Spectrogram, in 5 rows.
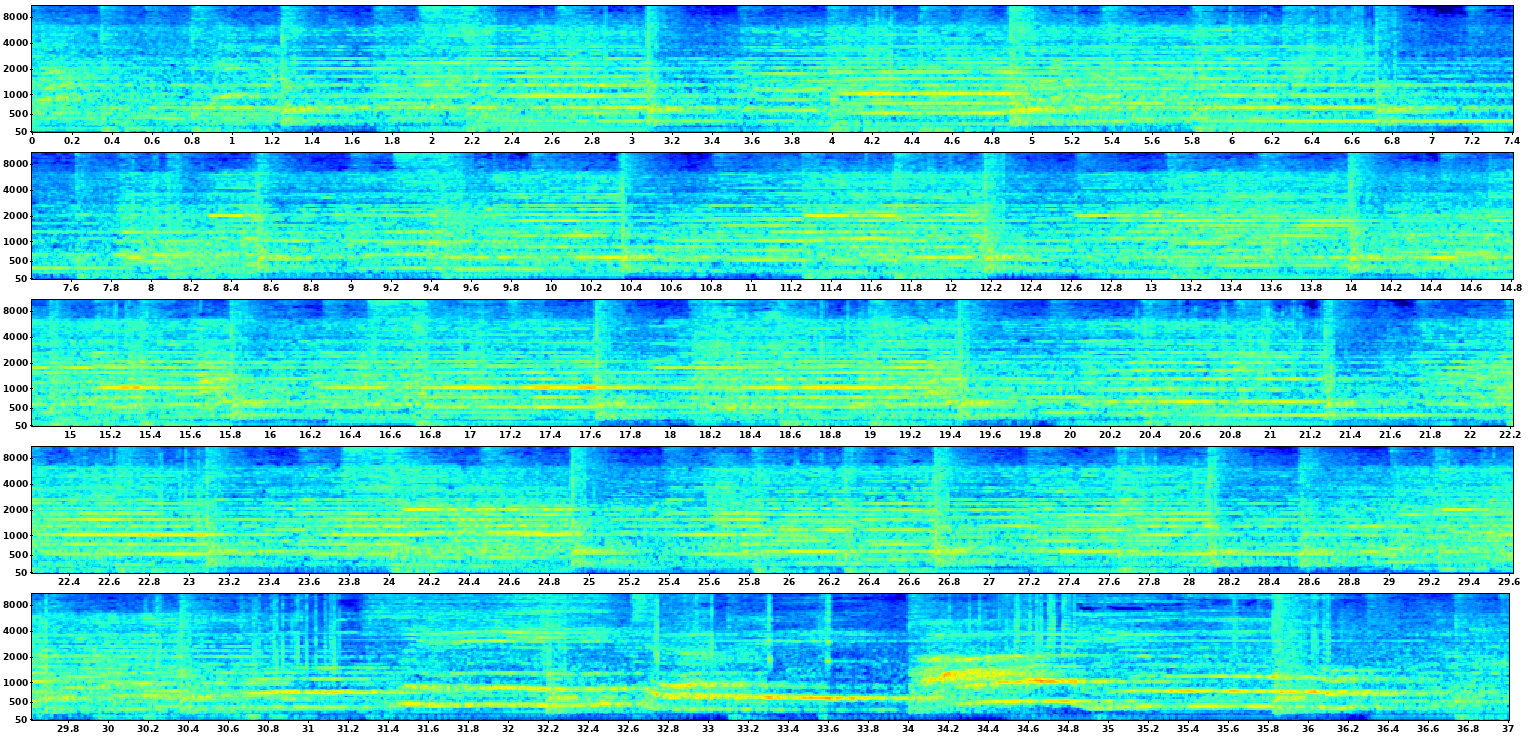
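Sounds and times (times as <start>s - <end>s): instrumental backing music: 0.0s - 37.0s
child singing: 30.6s - 36.7s.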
